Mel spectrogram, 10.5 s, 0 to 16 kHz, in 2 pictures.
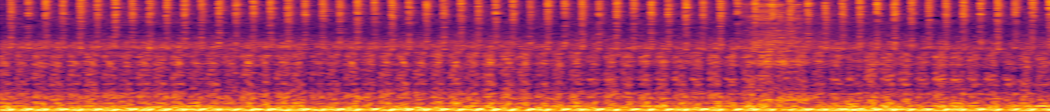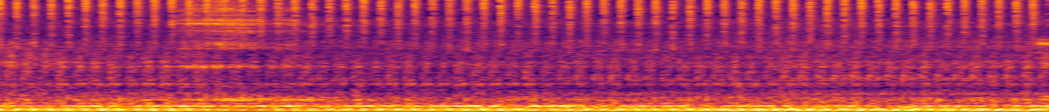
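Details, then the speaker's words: John Deere 260 skid steer diesel, first run after an oil change and new hydraulic fluid with no coolant; loud, rough idle with an uneven thump about twice a second. It later banged and wouldn't restart, so a blown head gasket is diagnosed. "came back a couple days later to move it and i went to fire it up and there was a very loud bang and it never started again so i know the head gasket's bad"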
